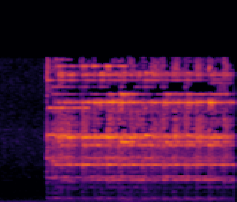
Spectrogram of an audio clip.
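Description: Sanctus (altar) bells rung at the elevation of the consecrated host, marking the consecration: a bright, shimmering ring of small bells begins suddenly about half a second in and carries on.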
